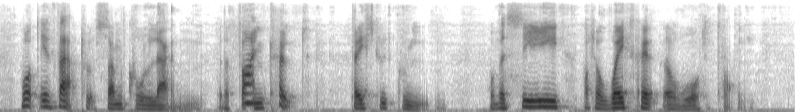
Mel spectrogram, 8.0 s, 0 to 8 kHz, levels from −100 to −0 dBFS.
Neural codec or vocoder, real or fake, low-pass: codec, 24 kHz, 1.5 kbps, HILCodec; fake; 7.2 kHz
